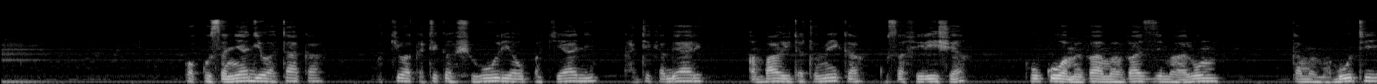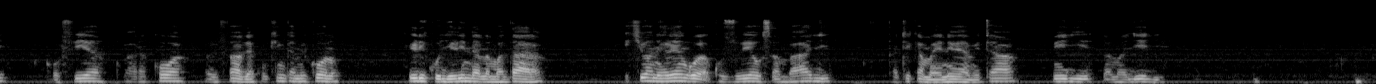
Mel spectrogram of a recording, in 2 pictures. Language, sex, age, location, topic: Swahili, male, 25-35, Dar es Salaam, government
